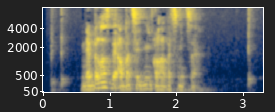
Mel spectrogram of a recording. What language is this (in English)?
Czech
